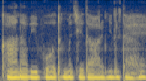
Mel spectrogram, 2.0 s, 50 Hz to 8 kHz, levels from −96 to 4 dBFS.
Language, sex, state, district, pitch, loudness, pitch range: Hindi, female, Delhi, New Delhi, 200 Hz, -11 LUFS, 195-205 Hz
